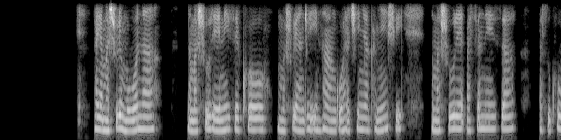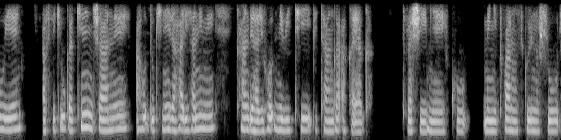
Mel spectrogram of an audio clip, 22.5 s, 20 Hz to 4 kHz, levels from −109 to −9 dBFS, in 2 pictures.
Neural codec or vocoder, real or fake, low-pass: none; real; 3.6 kHz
